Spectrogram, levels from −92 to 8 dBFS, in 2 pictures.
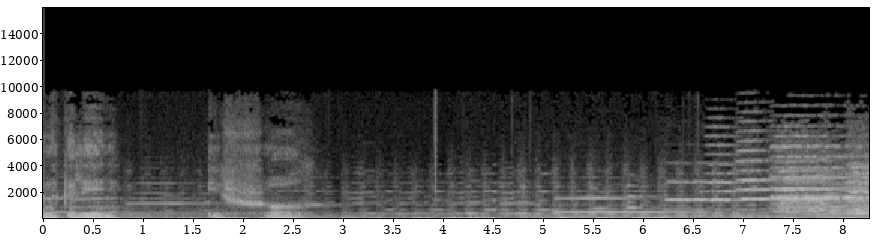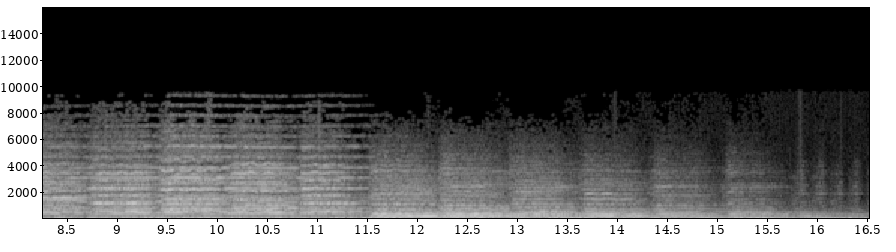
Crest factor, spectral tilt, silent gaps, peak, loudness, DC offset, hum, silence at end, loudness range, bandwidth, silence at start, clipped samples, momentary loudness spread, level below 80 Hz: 16 dB; -5 dB/octave; none; -2 dBFS; -20 LUFS; under 0.1%; none; 0 s; 12 LU; 9.8 kHz; 0 s; under 0.1%; 19 LU; -28 dBFS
